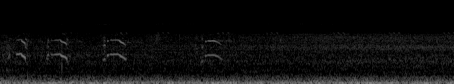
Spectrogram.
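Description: Birds calling: a quick series of about six short calls, each rising then falling in pitch, in the first two seconds, over a steady low outdoor rumble.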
